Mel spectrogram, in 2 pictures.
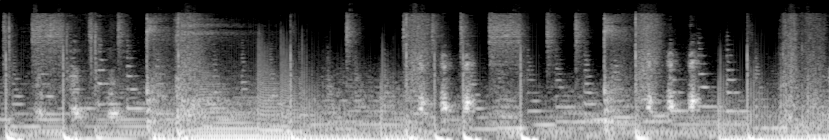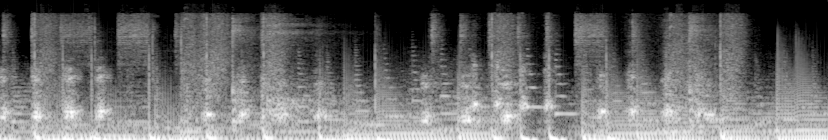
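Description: Chickens clucking in the Minecraft video game, a flock of six following the player, with repeated short clucks mixed into a dense, loud layer of game music that continues throughout.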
